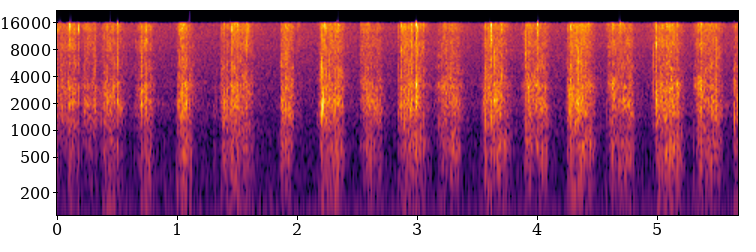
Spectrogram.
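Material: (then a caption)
Foam. A thin, flexible blue foam sponge held in the hands is scratched fast with the fingernails. The result is a steady run of rough, bright scraping bursts in a loose rhythm, over a faint low hum.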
